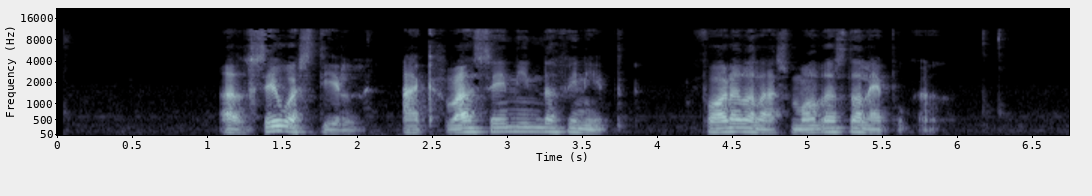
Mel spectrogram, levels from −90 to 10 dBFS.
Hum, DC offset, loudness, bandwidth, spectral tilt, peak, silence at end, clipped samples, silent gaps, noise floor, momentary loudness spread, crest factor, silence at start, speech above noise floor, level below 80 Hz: none; under 0.1%; -23 LUFS; 11.5 kHz; -6 dB/octave; 0 dBFS; 0.9 s; under 0.1%; none; -70 dBFS; 16 LU; 24 dB; 1.1 s; 47 dB; -58 dBFS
